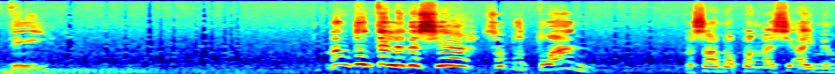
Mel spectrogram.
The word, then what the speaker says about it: Butuan: ha Kayo po ang ang pronunciation po ng butwan eh hindi Butuan butwan gastos Butuan Butuan po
